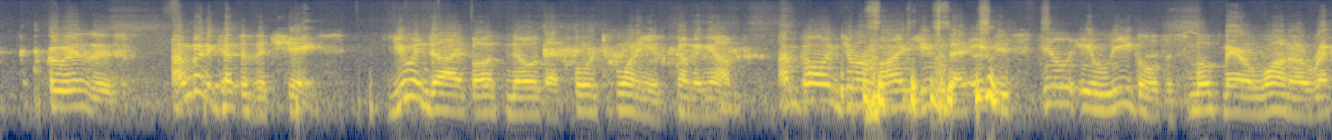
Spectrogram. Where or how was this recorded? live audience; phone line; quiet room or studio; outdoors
phone line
